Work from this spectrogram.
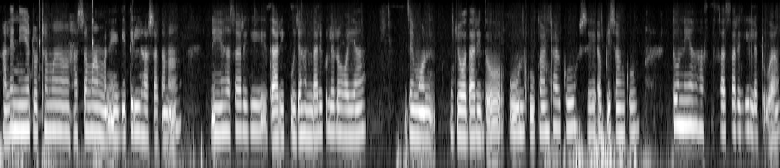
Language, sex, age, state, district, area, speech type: Santali, female, 30-45, West Bengal, Uttar Dinajpur, rural, spontaneous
